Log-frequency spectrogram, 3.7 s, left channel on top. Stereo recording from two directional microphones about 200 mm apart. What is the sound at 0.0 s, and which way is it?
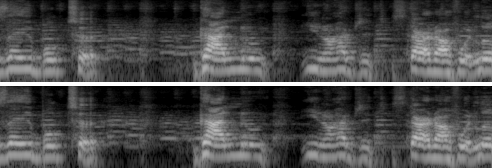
Speech, 25° right (ahead or behind).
